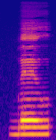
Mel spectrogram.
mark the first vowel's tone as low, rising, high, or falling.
high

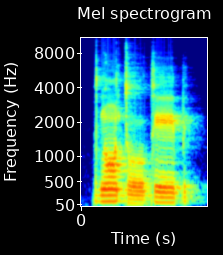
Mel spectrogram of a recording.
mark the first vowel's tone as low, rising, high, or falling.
high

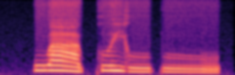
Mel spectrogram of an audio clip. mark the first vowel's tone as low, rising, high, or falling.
falling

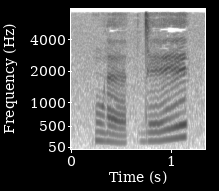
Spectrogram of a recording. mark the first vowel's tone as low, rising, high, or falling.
low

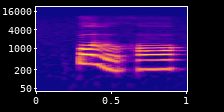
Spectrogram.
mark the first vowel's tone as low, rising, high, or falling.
high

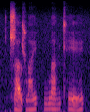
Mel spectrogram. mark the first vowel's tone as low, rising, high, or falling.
low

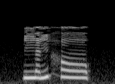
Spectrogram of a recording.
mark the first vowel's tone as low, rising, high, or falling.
rising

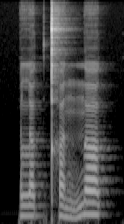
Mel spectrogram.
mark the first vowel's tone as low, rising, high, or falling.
low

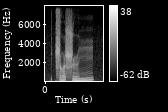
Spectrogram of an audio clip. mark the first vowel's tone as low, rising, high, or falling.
rising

